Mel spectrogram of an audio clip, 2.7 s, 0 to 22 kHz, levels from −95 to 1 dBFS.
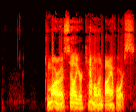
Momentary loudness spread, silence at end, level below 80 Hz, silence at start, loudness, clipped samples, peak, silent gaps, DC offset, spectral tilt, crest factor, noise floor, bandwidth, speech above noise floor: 6 LU; 0.05 s; -56 dBFS; 0.9 s; -21 LUFS; under 0.1%; -2 dBFS; none; under 0.1%; -4 dB/octave; 20 dB; -73 dBFS; 15.5 kHz; 52 dB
